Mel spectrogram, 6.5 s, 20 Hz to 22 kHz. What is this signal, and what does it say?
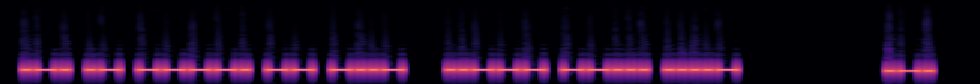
Morse code, heard as a keyed tone, about 28 wpm, 700 Hz. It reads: RA9MX 274 R
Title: Worked All Europe DX Contest - QTC Exchange - 28wpm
